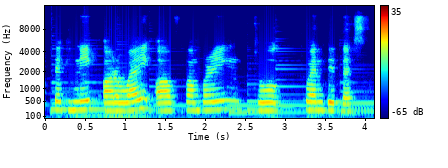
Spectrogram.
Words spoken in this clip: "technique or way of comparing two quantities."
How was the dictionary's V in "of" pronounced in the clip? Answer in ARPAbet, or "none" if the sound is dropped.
P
